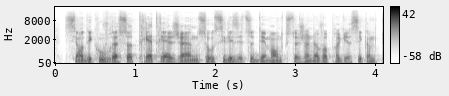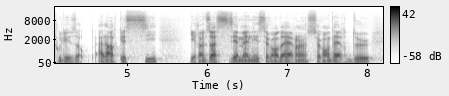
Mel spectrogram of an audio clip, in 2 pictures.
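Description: Very fast and fairly low in pitch, a man speaks with ordinary pitch variation in a dry, close sound with no echo on a very clean recording with a silent background. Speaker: school principal. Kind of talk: interview. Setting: studio.

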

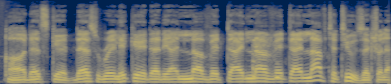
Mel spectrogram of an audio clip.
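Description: A man's medium-pitched voice in a South African accent, very even in loudness, on a very clean recording with a silent background. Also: hardly any pauses. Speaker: podcast host. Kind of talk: casual interview. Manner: animated.

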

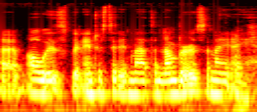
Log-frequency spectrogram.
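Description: Speaking at a very fast pace, a woman of medium pitch shows vocal fry. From Sweden, Malmö. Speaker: company CEO and co-founder. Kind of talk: interview.

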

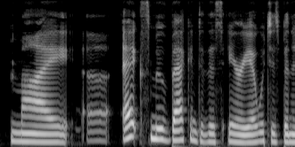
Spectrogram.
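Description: Recorded dry and close with no echo and a silent background, a woman with a Southern US accent talks in a fairly low pitch on a very clean recording. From US South. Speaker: hospital pharmacist, book club member. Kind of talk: casual chat.

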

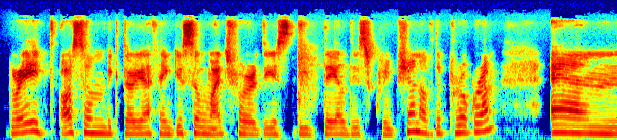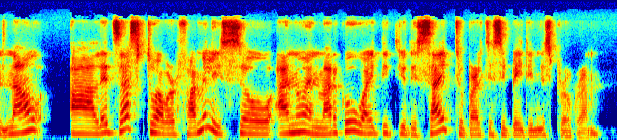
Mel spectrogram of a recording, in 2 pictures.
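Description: On a very clean recording with a silent background, a woman with a Spanish accent talks at a moderate pace, her medium-pitched voice somewhat breathy with ordinary pitch variation. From Spain. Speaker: student ambassador, podcast host. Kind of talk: podcast interview.

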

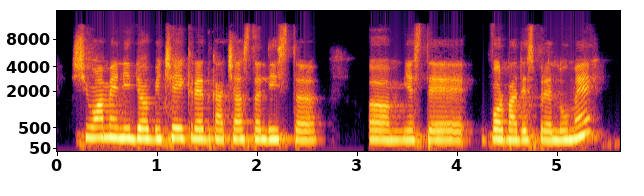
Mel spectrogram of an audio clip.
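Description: A woman speaks at a fairly slow pace with a somewhat breathy voice. Her intonation is monotone and flat over a quiet background. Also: fairly high pitch for a woman. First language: Romanian. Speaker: interpreter. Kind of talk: consecutive interpretation. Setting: church with live English speaker.

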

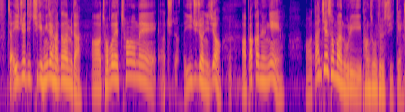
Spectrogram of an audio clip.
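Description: A man's fairly high voice at a fairly quick pace, with very wide pitch swings and big swings in loudness. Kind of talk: comedic casual chat. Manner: animated.

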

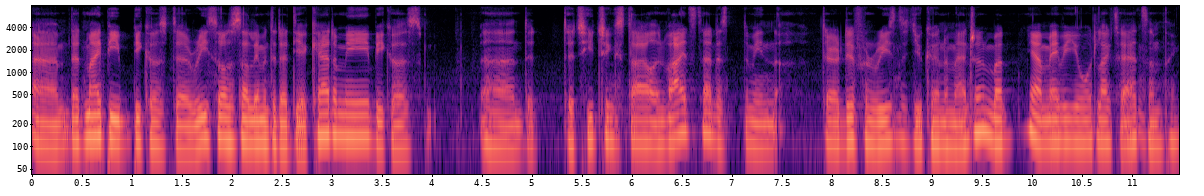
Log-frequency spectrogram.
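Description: A man with a plain, everyday voice speaks at a fairly quick pace. His pitch is medium and his intonation fairly even. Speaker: podcast host. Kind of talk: interview conversation.

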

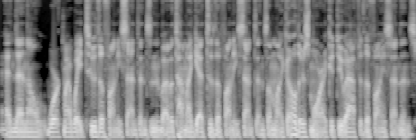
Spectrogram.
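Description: Over noticeable background noise, a man with an American accent talks at a very fast pace with hardly any pauses, a fairly low pitch and ordinary pitch variation. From California. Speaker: stand-up comedian. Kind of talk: casual chat.

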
